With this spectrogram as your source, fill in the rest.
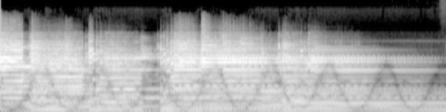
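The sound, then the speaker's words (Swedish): A heavily overdriven electric guitar, played through a Jäger Thermonuclear drive pedal on its rhythm setting with a slow sweeping modulation effect placed before the drive, plays sustained, dense distorted chords with a swirling, sweeping modulation, loud, with no talking over it. “Eh, då låter, vi kör då med eh, Jägers eh, Thermonuclear-pedalen yeah. på rytmläget.”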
